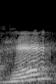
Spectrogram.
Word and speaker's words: hạ: Rồi hạ cũng vậy, hạ nó là nghĩa là trạng từ đó, đọc là hạ nghĩa là ở dưới, nhưng mà có trường hợp người ta đọc là hé, là bởi vì nó có nghĩa là đi xuống nha.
